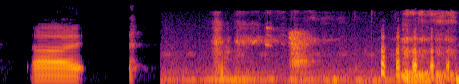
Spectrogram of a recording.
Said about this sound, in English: about your dog barking.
